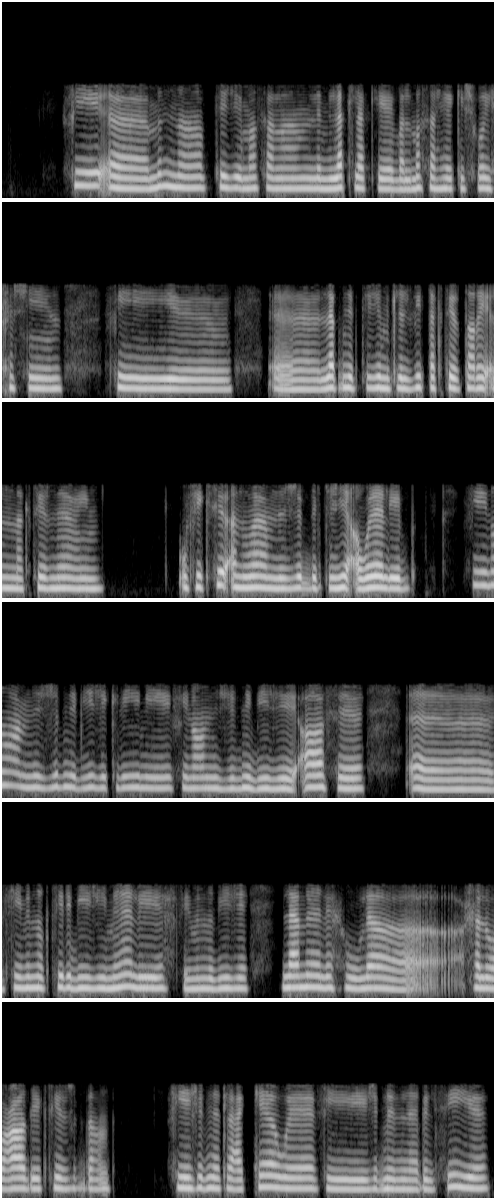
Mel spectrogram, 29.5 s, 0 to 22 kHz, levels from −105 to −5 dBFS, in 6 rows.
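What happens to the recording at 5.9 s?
At 5.9 s the speech sounds muffled and slightly rough, with a buzzy, synthetic edge and no brightness above about 3.8 kHz. This is iLBC codec damage, and it runs through the whole clip rather than just this moment. iLBC is a narrowband coder that rebuilds each frame's excitation independently, and the coarseness here fits 30 ms frames at roughly 13.3 kbps. Everything above the 3.8 kHz cut-off is simply removed.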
